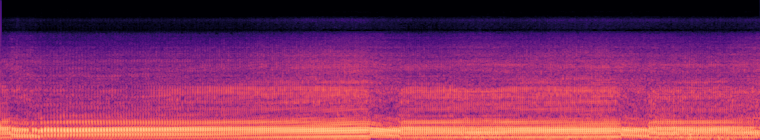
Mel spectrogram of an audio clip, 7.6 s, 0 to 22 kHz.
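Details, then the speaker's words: KOX 300 SM motorcycle under way, upshifting and downshifting. The engine note climbs, then dips cleanly at each shift about every two to three seconds, with no clunks: smooth, healthy gear changes. "It sounds smooth, right?"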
